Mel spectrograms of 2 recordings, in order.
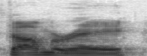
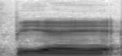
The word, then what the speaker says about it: Balmorhea: It's Balmora, but it's Balmorhea. And these guys are fantastic if you haven't kind of gotten into their discography at all.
